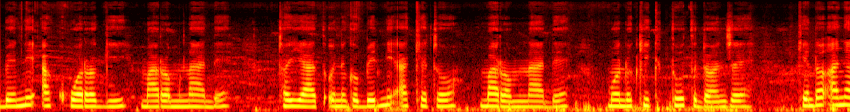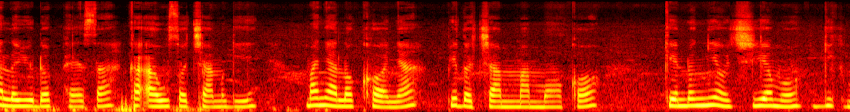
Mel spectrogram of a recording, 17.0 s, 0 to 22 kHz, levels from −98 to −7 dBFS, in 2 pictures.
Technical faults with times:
none

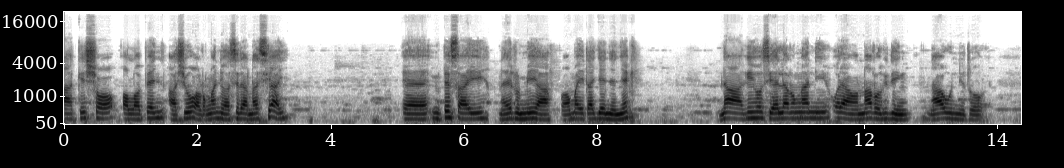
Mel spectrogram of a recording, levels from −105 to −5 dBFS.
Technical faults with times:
none

